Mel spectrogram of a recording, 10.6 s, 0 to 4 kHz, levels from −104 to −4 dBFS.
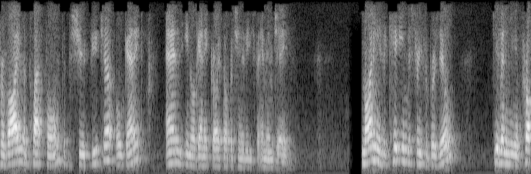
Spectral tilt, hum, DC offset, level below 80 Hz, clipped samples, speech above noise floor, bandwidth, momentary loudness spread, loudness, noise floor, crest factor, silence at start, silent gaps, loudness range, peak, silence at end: -10.5 dB/octave; none; under 0.1%; -62 dBFS; under 0.1%; 43 dB; 4 kHz; 13 LU; -23 LUFS; -65 dBFS; 18 dB; 0 s; none; 5 LU; -4 dBFS; 0 s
